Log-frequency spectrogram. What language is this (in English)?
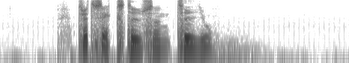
Swedish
